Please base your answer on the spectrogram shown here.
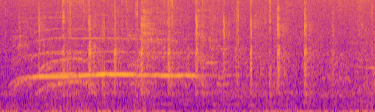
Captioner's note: applause and cheering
